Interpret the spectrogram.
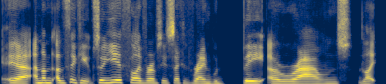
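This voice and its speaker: A woman's voice: lowish voice, fairly even intonation, measured pace, clear, resonant tone, no echo, clean studio sound. A woman co-hosting a podcast in casual chat, chatty and jokey, laughing easily. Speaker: podcast co-host.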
